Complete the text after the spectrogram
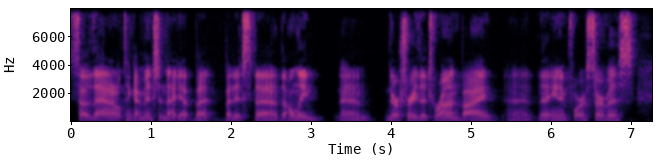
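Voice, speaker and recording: In an American accent, a man uses a normal speaking voice at a fairly low pitch and a moderate pace with hardly any pauses. His loudness stays very even and his intonation fairly even. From Missouri. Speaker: state forest service worker. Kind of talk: casual interview.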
